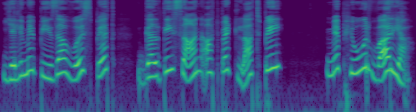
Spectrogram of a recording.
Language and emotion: Kashmiri, sad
